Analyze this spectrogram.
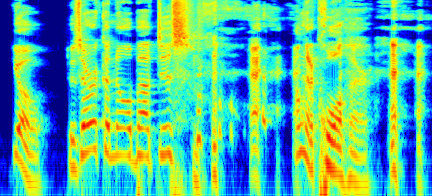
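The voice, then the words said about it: Imitated New York accent. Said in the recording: “Joey's accent ... that accent is actually disappearing. You know, I lived in New York”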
